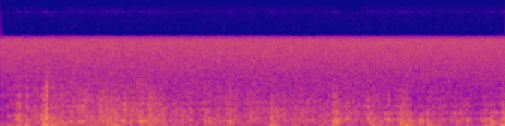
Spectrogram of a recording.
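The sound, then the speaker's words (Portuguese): Steady heavy rain fills the scene with a dense hiss while low, rolling thunder rumbles continuously underneath, swelling in a few deeper bursts. No voices, just an ongoing storm. “os ânimos estavam exaltados e relâmpagos caíam dos céus.”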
